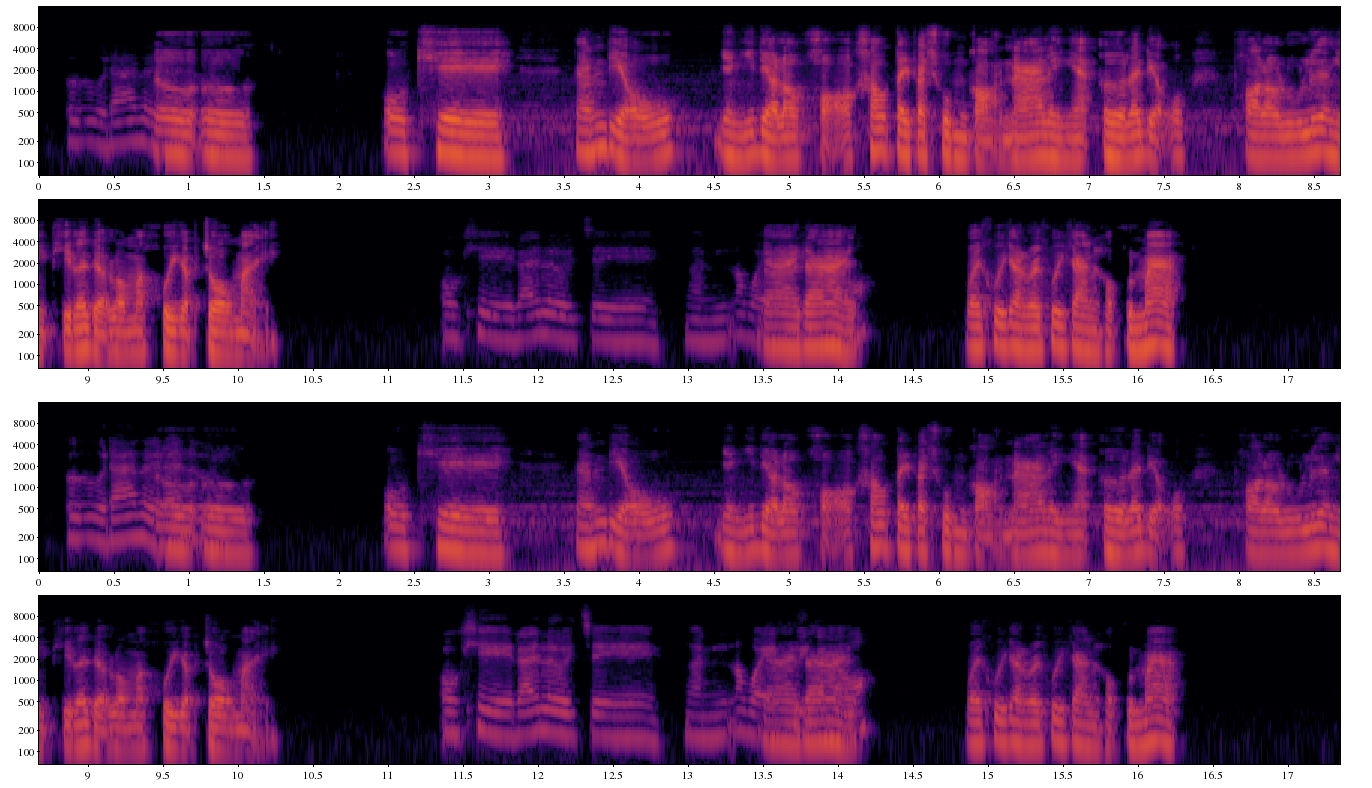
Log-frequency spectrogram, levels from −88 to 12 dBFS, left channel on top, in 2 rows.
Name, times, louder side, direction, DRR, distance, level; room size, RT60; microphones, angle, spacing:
voice 1, 0.2-1.3 11.3-14.2, right 5 dB, 70° right, 0.4 m, -48 dB
voice 2, 0.8-1.4 2.3-3.1 3.6-10.3 13.5-14.2 14.9-16.3, left 5 dB, 60° left, 0.3 m, -33 dB
sound 1, 2.8-8.3, left 1 dB, 80° left, 1.2 m, -56 dB
2.6 x 2.6 x 2.4 m
head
